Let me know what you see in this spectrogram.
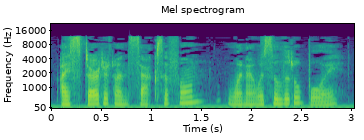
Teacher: note that my voice went down on boy but not to its lowest pitch because the statement is not complete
